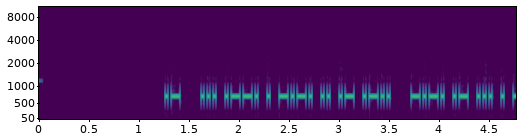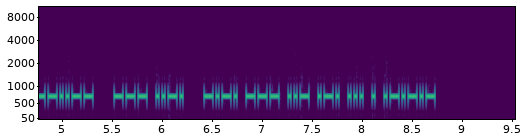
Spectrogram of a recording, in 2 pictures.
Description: Morse code, heard as a keyed tone, about 40 wpm, 700 Hz. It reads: A SPECIAL CASE, OF COURSE.
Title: Sentences from Top 1000 Words - Review Part 3 - 40wpm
